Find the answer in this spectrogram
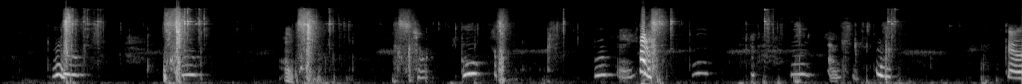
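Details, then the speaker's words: Dog sneeze attack: a run of about a dozen sharp, hissing nasal sneezes, coming every second or so, with short snorting breaths between them. "Carlos, it's okay. In the mouth, in the mouth. Good, you okay? You having a sneeze attack?"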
